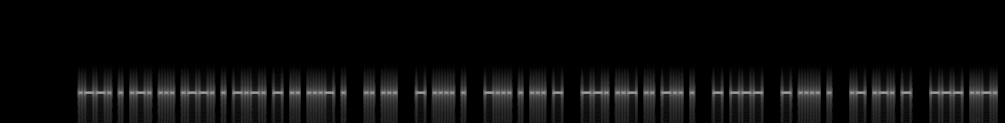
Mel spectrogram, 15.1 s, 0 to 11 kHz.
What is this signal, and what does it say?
Morse code, heard as a keyed tone, about 28 wpm, 700 Hz. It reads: PERSPECTIVE IS THE BEST GUIDE TO THE ART OF
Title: Sentences from Top 1200 Words 28wpm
